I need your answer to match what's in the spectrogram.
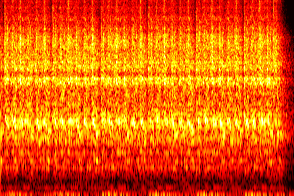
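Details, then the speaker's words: Old Stewart & Stevenson aircraft tug with a vacuum hose hooked up and plenty of fuel getting through: the starter cranks at about three beats a second with uneven, lopsided pulses that never catch, then stops; it won't start. Cause suspected, not confirmed. "it's wanting it's wanting to go it's wanting to go"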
